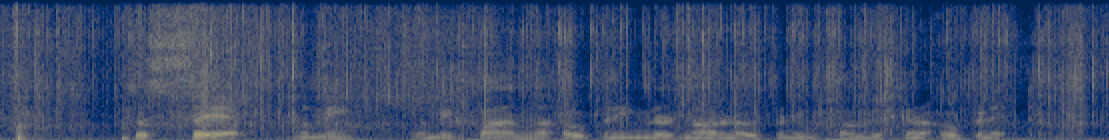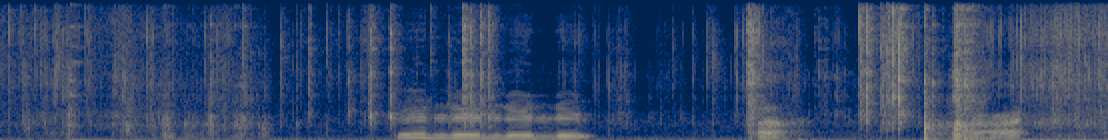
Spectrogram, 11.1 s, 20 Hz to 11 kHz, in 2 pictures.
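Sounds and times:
paper packaging tearing: 0.0s - 7.8s, 10.4s - 11.0s.

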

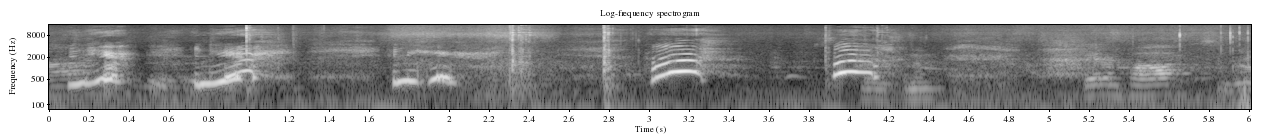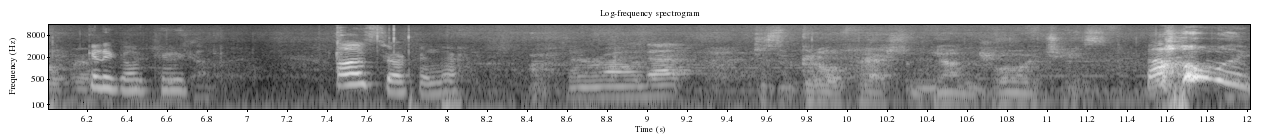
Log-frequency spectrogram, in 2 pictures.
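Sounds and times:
person making high-pitched cries: 3.0s - 4.3s.

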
